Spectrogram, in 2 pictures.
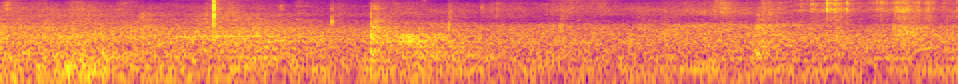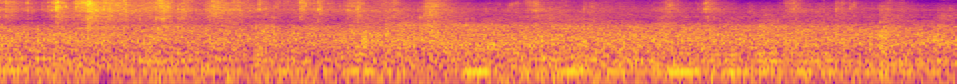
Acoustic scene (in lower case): subway station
